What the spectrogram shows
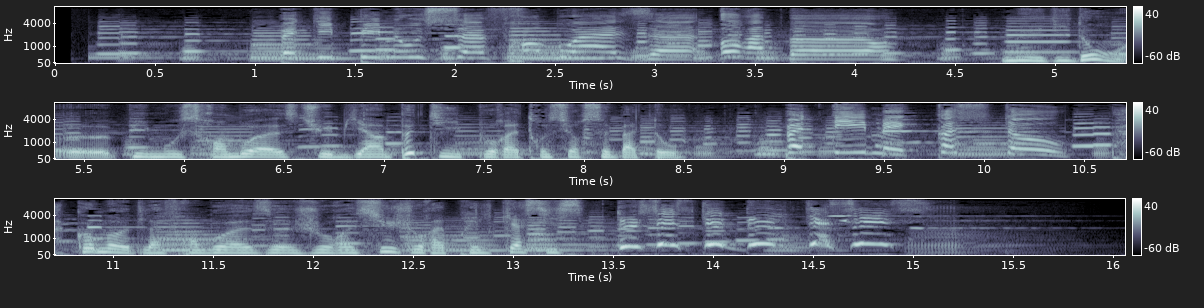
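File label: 3 Characters, Cartoons, French; Petit Pie Mousse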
